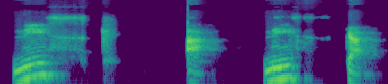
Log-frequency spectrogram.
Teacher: K ejerce influencia sobre la Z. ¿De qué manera? Haciendo que la Z se transforme en una S.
